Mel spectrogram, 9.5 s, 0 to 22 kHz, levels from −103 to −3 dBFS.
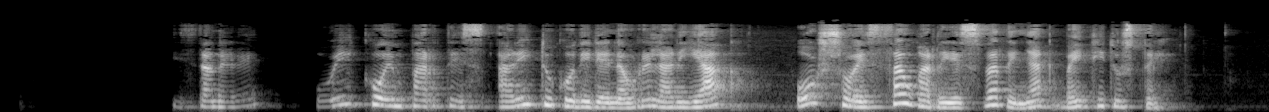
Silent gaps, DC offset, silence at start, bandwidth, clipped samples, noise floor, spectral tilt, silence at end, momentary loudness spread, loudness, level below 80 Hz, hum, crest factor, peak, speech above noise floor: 2.24-2.37 s; under 0.1%; 1.5 s; 9.4 kHz; under 0.1%; -67 dBFS; -2.5 dB/octave; 0.8 s; 16 LU; -20 LUFS; -68 dBFS; none; 20 dB; -2 dBFS; 46 dB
